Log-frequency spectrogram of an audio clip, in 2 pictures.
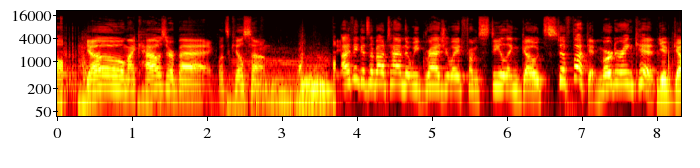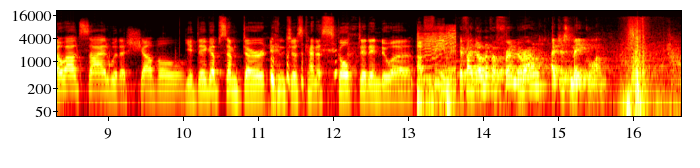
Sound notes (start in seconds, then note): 2.5 distressed mooing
